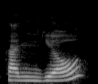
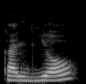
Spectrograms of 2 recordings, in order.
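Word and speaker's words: calló: Esta primera palabra, cayó, significa he or she remained quiet, or he or she shut up, ¿no? Y se pronunciaría y se pronuncia con este fonema aquí, ya, cayó.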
